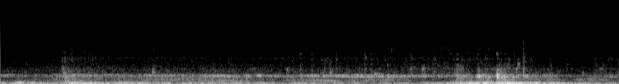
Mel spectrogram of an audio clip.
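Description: Rowing shell moving through the water, heard from a camera on its bow: a steady low rumble of water along the hull, swelling louder about a second in and again for a second near the end, likely with the rower's strokes.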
